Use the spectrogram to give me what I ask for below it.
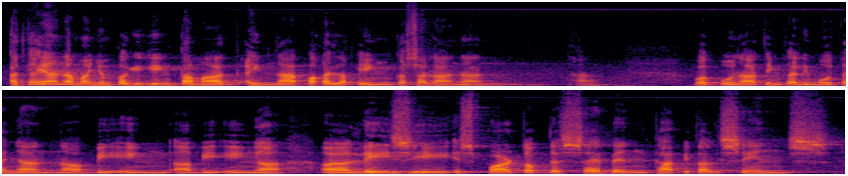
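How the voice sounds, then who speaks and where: Filipino priest, cathedral echo. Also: male voice, medium pitch, a bit bright. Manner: slow, deliberate delivery switching between English and Filipino. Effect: cathedral echo, long church reverb. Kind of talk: chanted liturgy and homily at Mass. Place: large church. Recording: long reverb of a large church.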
